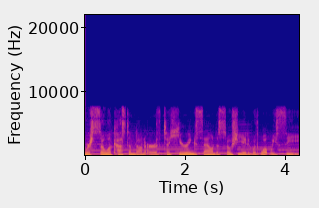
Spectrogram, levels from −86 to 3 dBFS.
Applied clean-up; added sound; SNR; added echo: none; Wind instrument, woodwind instrument; 16 dB; none.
